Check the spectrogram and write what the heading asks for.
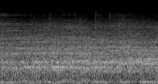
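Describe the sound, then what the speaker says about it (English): A roller derby championship crowd roars and cheers loudly and continuously, dense and close, with shouts mixed into the sustained noise. "we can hear it when that crowd is that loud"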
